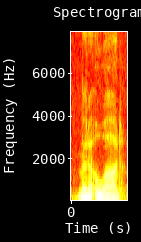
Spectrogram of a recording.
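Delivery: Awad ending in an open "wahd"; trying a pronunciation. Shown as a demonstration. Reader repeating the author's name to test it, trying a pronunciation. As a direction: stretch the last vowel of Awad to "ah". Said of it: "pronounce her name with my accent".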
